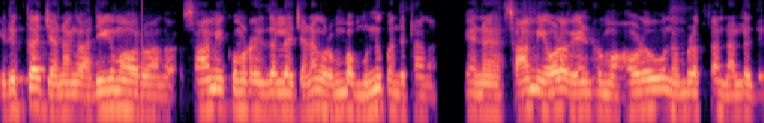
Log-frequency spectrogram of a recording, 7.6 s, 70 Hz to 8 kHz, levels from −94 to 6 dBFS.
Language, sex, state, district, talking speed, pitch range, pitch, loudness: Tamil, male, Karnataka, Chamarajanagar, 150 wpm, 110-125 Hz, 115 Hz, -17 LUFS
